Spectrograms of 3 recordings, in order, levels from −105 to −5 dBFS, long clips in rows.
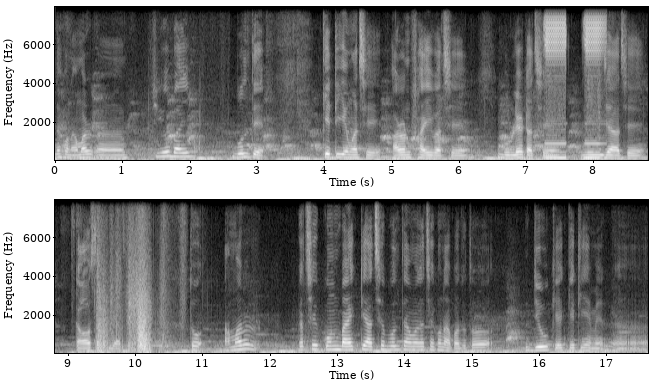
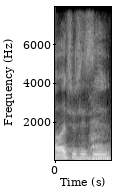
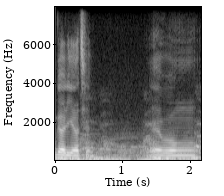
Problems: constant background noise, continuous background conversations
